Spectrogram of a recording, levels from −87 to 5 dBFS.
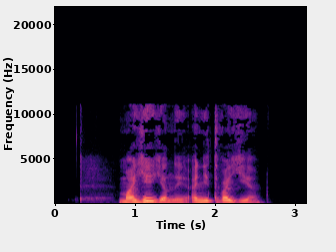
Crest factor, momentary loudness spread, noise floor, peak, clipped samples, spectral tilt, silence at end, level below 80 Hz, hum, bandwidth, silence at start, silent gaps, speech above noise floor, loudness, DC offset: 18 dB; 12 LU; -53 dBFS; -6 dBFS; under 0.1%; -7 dB/octave; 0.6 s; -74 dBFS; none; 11.5 kHz; 0.8 s; none; 30 dB; -23 LUFS; under 0.1%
